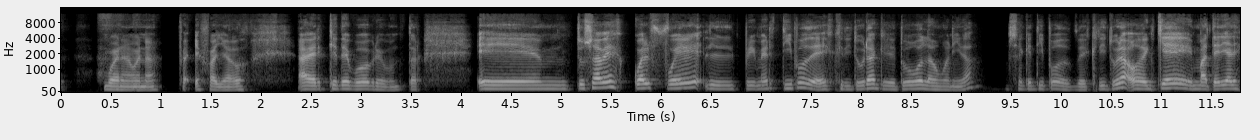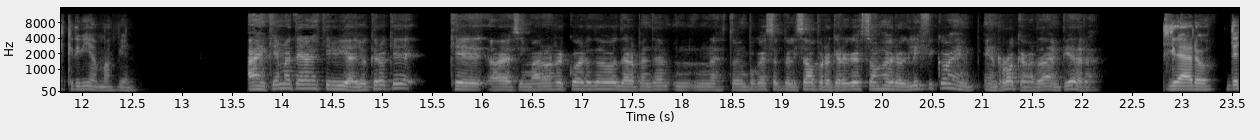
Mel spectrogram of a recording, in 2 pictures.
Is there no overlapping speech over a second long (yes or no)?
yes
